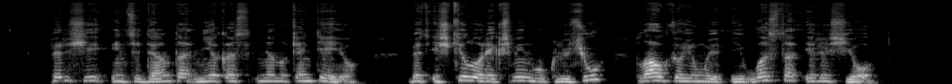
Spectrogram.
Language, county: Lithuanian, Marijampolė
